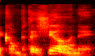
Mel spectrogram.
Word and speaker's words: Competizione: Because obviously you mainly do GT Sport, but I found that when I went to a set of Corsa competition on PC, I've pronounced that all wrong. I know people come at me saying it's going to be competizione, but I actually, it helped me improve going back to GT Sport.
